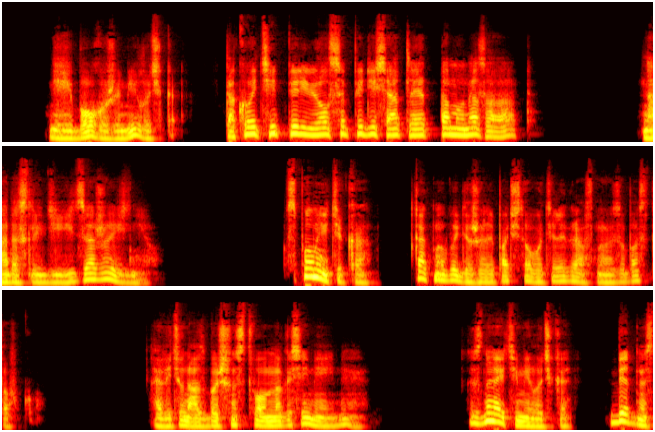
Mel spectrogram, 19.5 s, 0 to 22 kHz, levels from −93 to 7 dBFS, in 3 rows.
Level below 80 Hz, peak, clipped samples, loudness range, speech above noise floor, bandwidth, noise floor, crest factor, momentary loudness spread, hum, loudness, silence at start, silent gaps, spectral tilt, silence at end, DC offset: -34 dBFS; -2 dBFS; under 0.1%; 5 LU; 55 dB; 15.5 kHz; -74 dBFS; 18 dB; 11 LU; none; -19 LUFS; 0.45 s; 5.57-5.61 s, 5.68-6.30 s, 8.54-9.27 s, 13.72-13.97 s, 14.04-14.10 s, 14.17-14.42 s, 17.06-17.11 s, 17.18-17.59 s; -5 dB/octave; 0 s; under 0.1%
